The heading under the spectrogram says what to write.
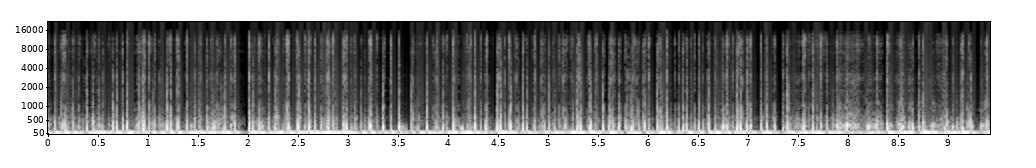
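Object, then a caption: Empty paper cup over a microphone. An empty paper cup is turned over the microphone while long nails scratch and tap up and down its sides. The result is a dense, continuous stream of rapid scraping and tapping with a heavy, muffled low rumble and little brightness.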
